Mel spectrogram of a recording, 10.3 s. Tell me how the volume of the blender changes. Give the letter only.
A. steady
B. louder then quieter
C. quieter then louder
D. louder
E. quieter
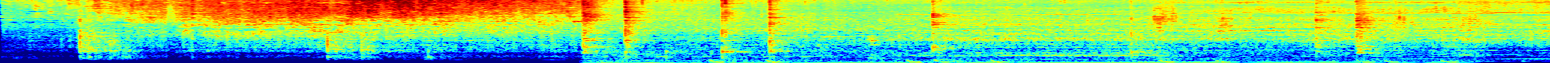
D.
